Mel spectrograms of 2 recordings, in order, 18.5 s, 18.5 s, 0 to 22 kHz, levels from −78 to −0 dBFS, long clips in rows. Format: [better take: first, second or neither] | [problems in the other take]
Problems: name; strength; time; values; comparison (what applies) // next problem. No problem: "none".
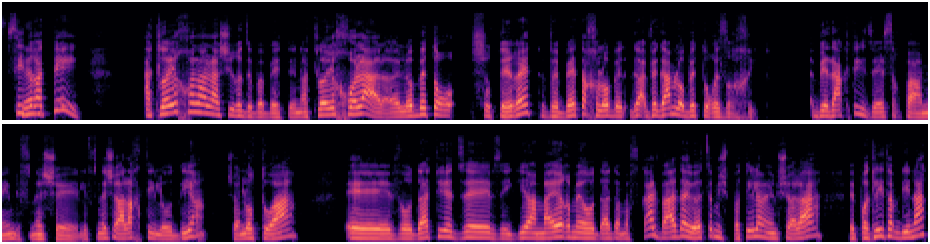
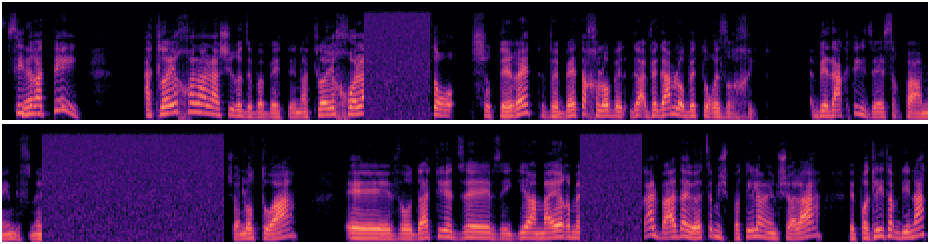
first | audio cutting out; filled with static; at 3.5 s for 0.5 s, at 9.5 s for 2 s and at 15 s for 0.5 s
